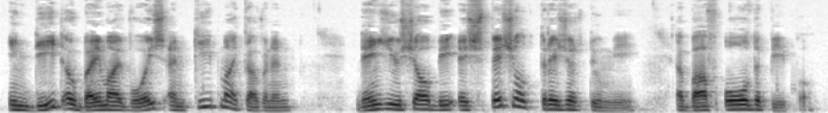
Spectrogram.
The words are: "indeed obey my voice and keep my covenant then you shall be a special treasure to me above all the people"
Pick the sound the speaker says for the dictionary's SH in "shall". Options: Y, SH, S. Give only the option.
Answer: SH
